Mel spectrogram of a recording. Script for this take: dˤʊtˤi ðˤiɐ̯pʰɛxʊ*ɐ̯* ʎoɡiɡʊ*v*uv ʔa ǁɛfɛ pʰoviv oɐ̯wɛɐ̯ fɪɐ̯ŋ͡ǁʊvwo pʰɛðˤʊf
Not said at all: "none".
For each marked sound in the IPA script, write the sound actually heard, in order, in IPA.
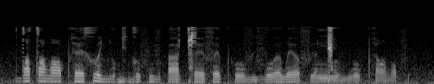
ɐ̯, f

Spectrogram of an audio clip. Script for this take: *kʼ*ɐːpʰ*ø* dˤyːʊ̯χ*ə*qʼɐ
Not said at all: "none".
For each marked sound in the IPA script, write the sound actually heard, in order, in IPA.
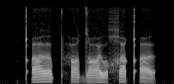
qʼ, œ, ə

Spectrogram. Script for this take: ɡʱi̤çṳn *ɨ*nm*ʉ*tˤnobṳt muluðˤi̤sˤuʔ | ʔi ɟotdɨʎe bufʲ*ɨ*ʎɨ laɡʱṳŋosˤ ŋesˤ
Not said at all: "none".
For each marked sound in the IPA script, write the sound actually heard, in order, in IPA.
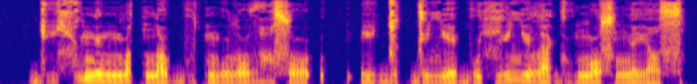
ɨ, ɨ, ɨ

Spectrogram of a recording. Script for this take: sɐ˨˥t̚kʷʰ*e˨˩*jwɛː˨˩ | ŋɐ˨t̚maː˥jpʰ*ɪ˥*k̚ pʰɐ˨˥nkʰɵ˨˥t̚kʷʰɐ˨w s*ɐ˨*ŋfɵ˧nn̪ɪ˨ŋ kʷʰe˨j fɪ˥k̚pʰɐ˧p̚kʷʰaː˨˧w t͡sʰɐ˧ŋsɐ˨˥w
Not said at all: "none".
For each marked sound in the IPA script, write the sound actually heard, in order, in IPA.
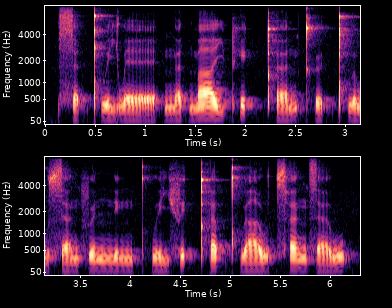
e˨, ɪ˥, ɐ˨

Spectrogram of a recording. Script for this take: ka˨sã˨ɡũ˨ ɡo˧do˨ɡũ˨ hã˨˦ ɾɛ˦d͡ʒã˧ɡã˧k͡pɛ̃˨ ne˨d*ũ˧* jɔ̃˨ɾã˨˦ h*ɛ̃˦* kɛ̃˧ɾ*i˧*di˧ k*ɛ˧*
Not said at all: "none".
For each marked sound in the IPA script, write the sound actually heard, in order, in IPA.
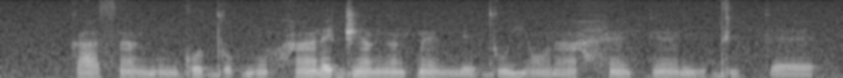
u˧, ɛ̃˧, i˧, ɛ˧

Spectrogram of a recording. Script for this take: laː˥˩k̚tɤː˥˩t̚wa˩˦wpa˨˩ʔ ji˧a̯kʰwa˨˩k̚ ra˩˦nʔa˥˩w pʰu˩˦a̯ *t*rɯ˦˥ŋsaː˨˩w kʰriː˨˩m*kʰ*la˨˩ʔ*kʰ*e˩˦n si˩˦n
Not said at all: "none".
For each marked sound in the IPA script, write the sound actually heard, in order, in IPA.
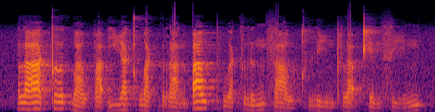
k, pʰ, kʰ

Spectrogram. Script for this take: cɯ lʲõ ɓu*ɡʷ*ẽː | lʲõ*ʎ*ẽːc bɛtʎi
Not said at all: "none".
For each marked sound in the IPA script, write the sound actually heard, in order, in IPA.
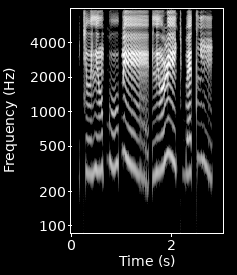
ɓ, ɭ

